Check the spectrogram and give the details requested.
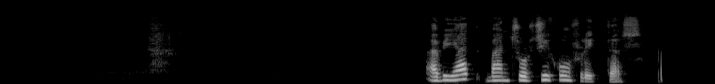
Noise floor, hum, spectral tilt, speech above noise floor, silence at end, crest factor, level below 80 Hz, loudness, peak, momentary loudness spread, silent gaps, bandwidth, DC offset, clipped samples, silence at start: -77 dBFS; none; -5.5 dB/octave; 50 dB; 0.75 s; 22 dB; -82 dBFS; -27 LUFS; -8 dBFS; 10 LU; none; 11 kHz; under 0.1%; under 0.1%; 4.25 s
